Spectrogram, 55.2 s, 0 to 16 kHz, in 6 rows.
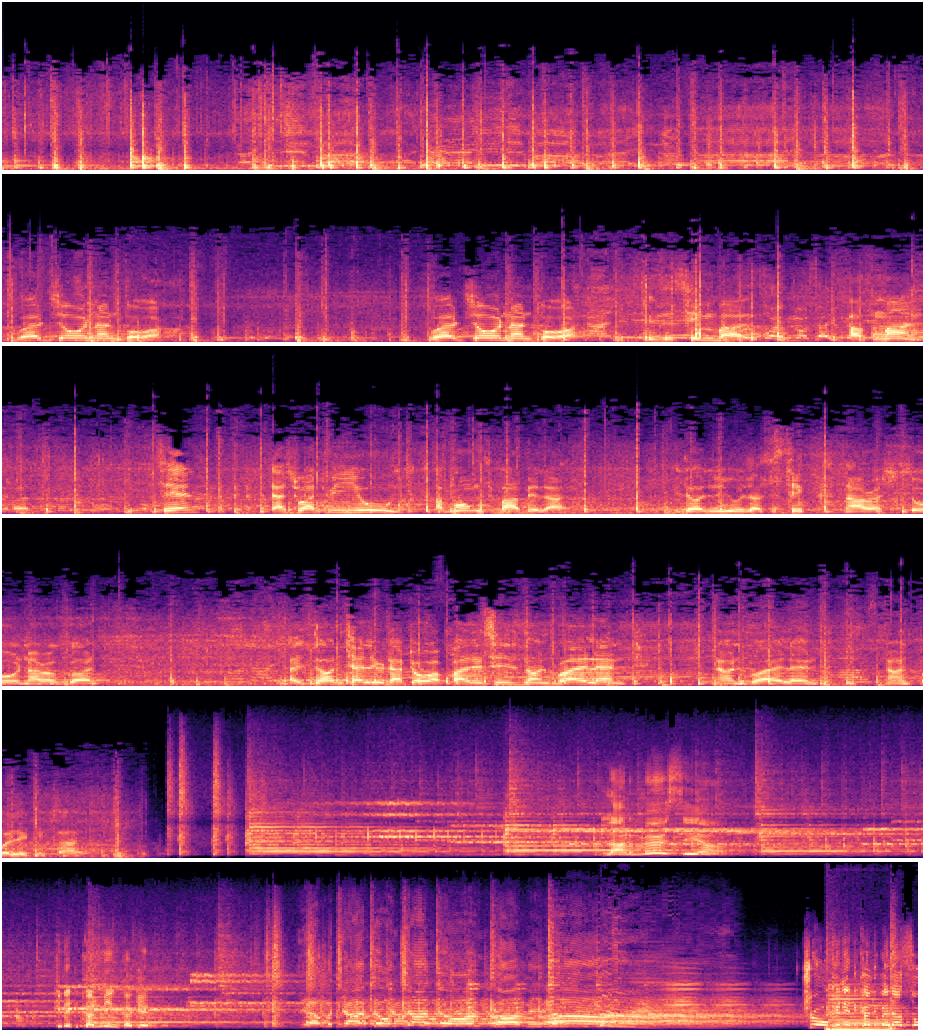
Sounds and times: Music: 0.0s - 55.2s
Speech: 9.3s - 11.0s, 13.5s - 24.2s, 25.2s - 28.6s, 30.4s - 34.1s, 34.8s - 37.7s, 42.8s - 44.1s, 46.6s - 47.7s.

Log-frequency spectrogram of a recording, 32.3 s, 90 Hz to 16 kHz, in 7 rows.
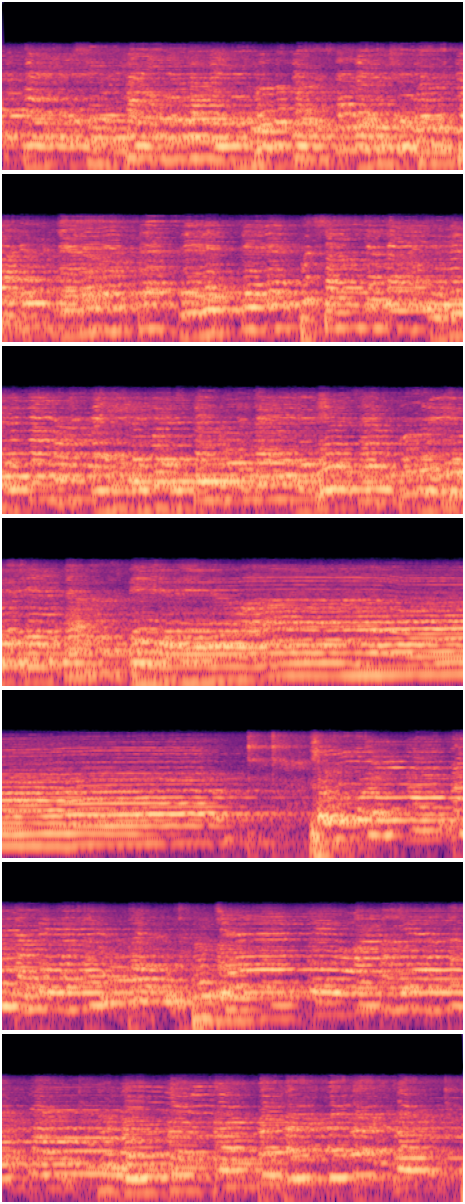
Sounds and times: A capella: 0.0s - 32.2s.

